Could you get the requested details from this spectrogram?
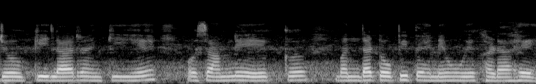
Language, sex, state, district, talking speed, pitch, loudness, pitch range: Hindi, female, Haryana, Charkhi Dadri, 155 wpm, 185 Hz, -15 LUFS, 180-190 Hz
